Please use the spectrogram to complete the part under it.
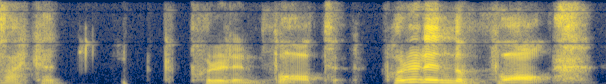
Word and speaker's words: Vaulted: That is on the Vaulted app, VLTED, pronounced vaulted, a new sports prediction app that turns your opinions into facts.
